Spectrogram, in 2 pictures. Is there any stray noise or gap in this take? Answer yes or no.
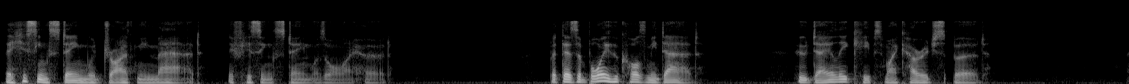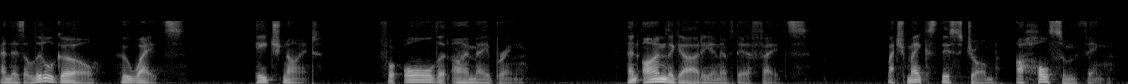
no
